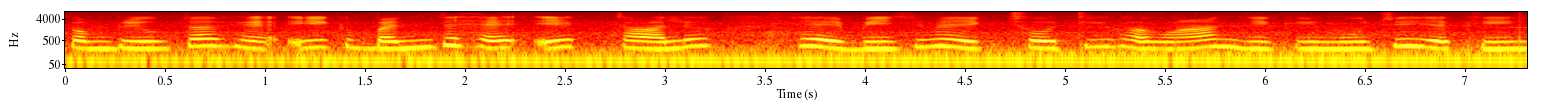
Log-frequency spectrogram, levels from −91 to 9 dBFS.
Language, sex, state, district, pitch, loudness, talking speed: Hindi, female, Punjab, Kapurthala, 240 Hz, -16 LUFS, 140 wpm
